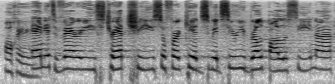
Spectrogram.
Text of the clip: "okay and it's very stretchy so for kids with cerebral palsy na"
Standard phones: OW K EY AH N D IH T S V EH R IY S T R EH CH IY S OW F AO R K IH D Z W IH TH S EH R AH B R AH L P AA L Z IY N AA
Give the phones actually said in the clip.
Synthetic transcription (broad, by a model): OW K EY AH N D IH T S V EH R IY S T R EH CH IY S OW F AO R K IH D S W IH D S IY R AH B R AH L P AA L S IY N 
